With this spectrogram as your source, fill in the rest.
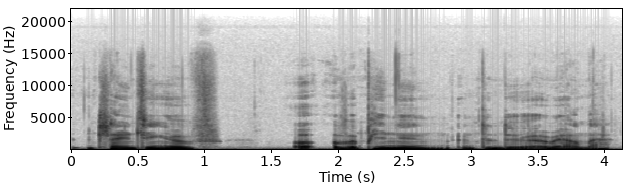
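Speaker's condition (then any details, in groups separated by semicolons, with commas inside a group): Cerebral palsy; cerebral palsy from birth, born two months premature, died twice at birth, lifelong wheelchair user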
